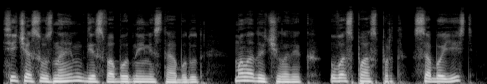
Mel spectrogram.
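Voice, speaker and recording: A man's voice: mid-range voice, a little fast, mellow, dry recording, clean studio sound, voice pushed up, lightly acted. A man voicing an elderly, bossy female paramedic who speaks curtly in a lecturing, teacherly tone. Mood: stern.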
